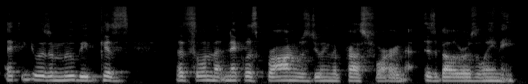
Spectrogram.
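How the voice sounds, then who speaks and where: A woman co-hosts a casual movie podcast, chatting enthusiastically and rambling through her opinions, sometimes trailing off mid-thought. Her voice is lowish, level, quick, creaky, and darkish.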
